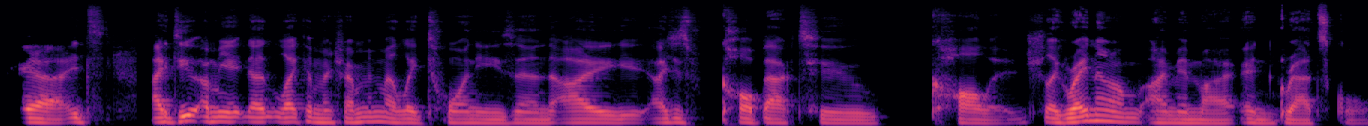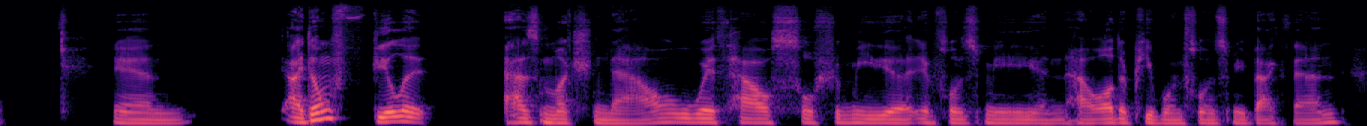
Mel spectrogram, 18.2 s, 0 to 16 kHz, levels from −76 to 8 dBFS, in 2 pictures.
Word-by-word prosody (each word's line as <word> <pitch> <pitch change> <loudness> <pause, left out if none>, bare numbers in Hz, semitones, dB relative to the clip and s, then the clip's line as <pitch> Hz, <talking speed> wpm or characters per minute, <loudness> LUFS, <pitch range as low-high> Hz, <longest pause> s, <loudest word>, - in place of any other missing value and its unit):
Yeah. 110 -4 +5
It's 125 +1 -4 0.3
I 125 0 +4
do 150 +6 +5
I 140 - 0
mean, 135 -1 +2
like 130 -1 +2
like 130 -1 +1
I - - +2
mentioned, 115 0 0
I'm - - 0
in 140 - -1
my 135 -4 0
late 110 -3 0
20s, 105 -2 -3
and 100 -2 -2
I 110 0 0
I 110 - -2
just 115 -1 -4 0.2
called - - +1
back 105 -1 0
to 95 -3 -3 0.3
college. 100 +1 -2
Like, 115 -3 +3
right 130 +5 +8
now, 140 -6 +1
I'm 110 -1 -2
in 100 -1 0
my 95 -1 -2
in 105 -4 -2
grad 95 -1 -2
school. - - -9 0.7
And 95 -3 -2 0.7
I - - +6
don't 205 +7 +7
feel 135 -6 +4
it 130 -4 +2 0.5
as 115 +1 +1
much 110 -3 0
now 95 +1 -2
with 120 -2 +2
how 110 -2 +2
social 110 0 -3
media 105 -2 +1
influenced 105 -1 -3
me 100 -1 -1
and 95 0 -6
how 95 +4 -2
other 105 +1 +3
people 100 -1 -1
influenced 95 0 -4
me 100 - -1
back 95 +1 -5
then. 100 +5 -5
105 Hz, 180 wpm, -26 LUFS, 100-120 Hz, 0.7 s, right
